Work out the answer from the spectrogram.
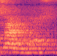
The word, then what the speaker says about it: salmos: Y significa, la P no se pronuncia, salmos, en inglés así se escribe salmos con P al principio, porque es una transliteración del griego, ¿okay?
